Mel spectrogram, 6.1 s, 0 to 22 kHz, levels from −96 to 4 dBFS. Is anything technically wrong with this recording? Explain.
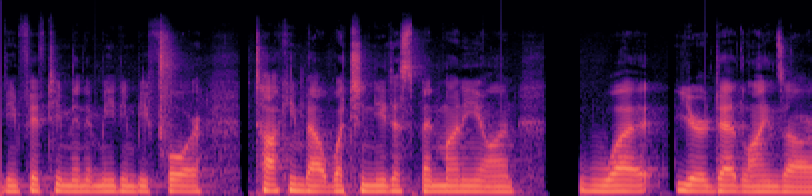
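Yes, there are regular clicks in this speech from about 0.70 s to 5.28 s, roughly four of them, spaced 1.52 s apart. That steady spacing points to clock drift buffer slips, likely two clocks disagreeing by around 100 ppm, so a handful of samples gets dropped or repeated each time.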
